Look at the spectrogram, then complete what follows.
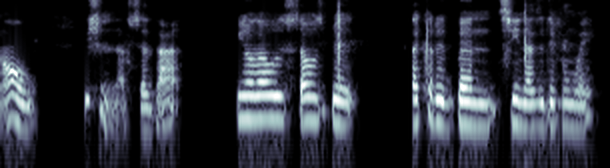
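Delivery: ordinary delivery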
